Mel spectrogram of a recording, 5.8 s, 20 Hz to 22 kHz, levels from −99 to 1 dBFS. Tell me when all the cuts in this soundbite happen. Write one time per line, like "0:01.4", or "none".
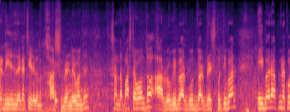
0:02.0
